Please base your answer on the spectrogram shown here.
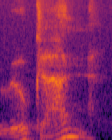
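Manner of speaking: gurgling, bubbling voice. Voicing a creature turning its head to a visitor: gurgly voice. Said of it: "in a gurgly voice".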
